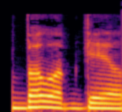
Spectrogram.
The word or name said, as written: boabdil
